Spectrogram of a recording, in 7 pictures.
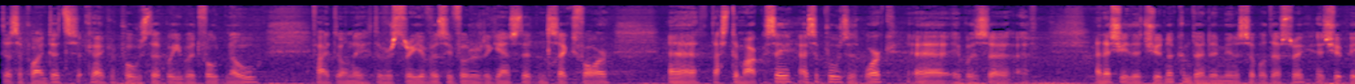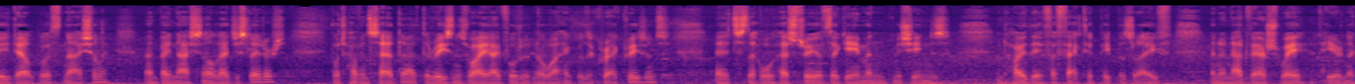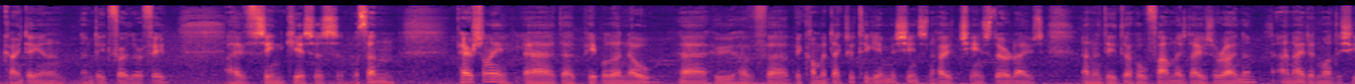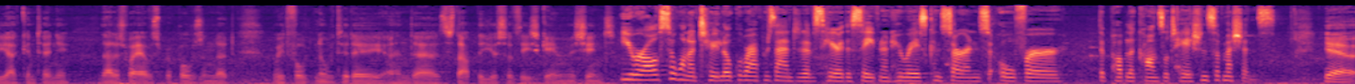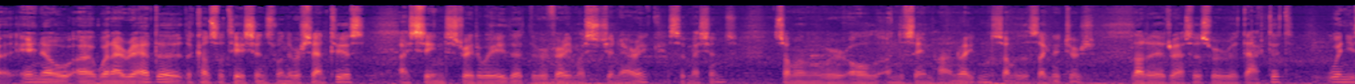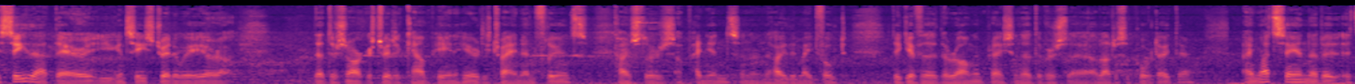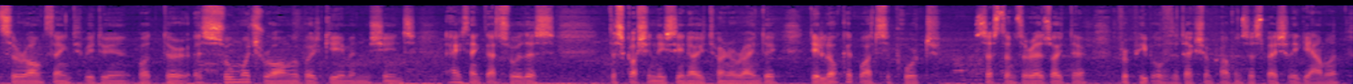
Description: Cllr Gerry McMonagle voted against the motion, he believes that the decision made is a huge step backwards:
